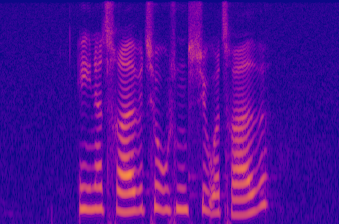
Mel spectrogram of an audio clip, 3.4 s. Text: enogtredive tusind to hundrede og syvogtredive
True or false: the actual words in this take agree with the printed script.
false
